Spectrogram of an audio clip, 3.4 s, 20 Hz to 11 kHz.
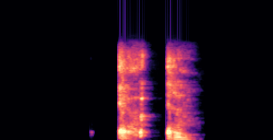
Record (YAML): cough_length: 3.4 s
cough_amplitude: 32449
cough_signal_mean_std_ratio: 0.29
survey_phase: alpha (2021-03-01 to 2021-08-12)
age: 45-64
gender: Female
wearing_mask: 'No'
symptom_none: true
smoker_status: Current smoker (1 to 10 cigarettes per day)
respiratory_condition_asthma: false
respiratory_condition_other: false
recruitment_source: REACT
submission_delay: 1 day
covid_test_result: Negative
covid_test_method: RT-qPCR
